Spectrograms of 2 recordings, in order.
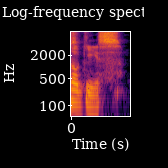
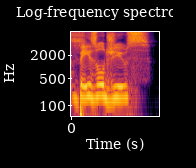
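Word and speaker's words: Bazelgeuse: is we got true canonical confirmation of how Bazelgeese is pronounced. – Bazelgeese. Not basil juice.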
